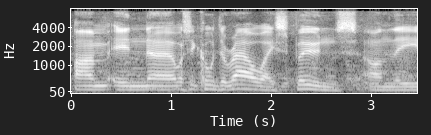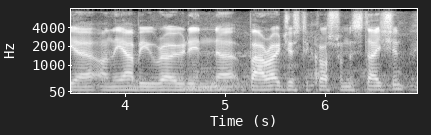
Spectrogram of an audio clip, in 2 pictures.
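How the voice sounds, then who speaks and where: Male football interviewer, stop-start delivery, muffled sound with clear crowd chatter behind. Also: medium pitch, little pitch movement, moderate pace. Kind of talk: on-location interview. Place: busy pub.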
